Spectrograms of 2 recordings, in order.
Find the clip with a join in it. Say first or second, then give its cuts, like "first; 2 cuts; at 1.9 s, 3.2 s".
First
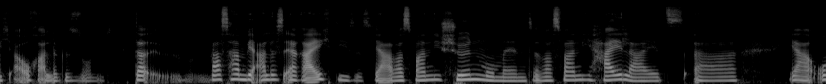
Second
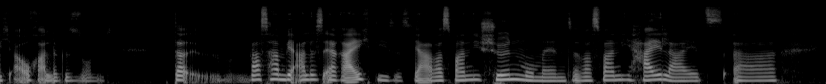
first; 1 cut; at 1.2 s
